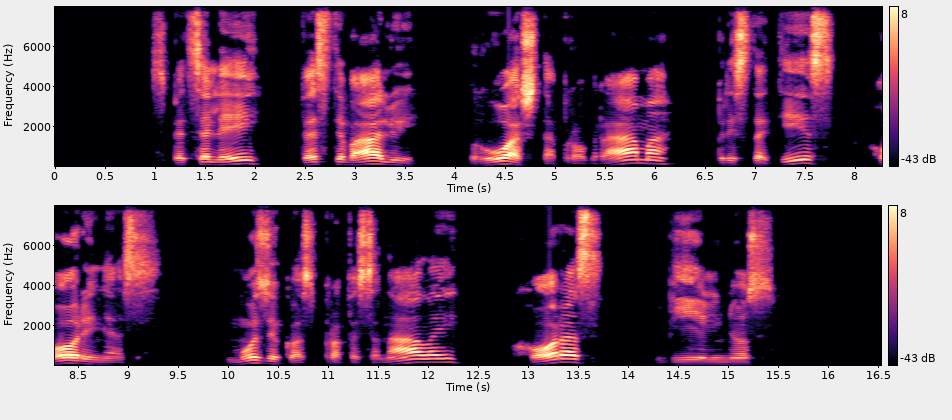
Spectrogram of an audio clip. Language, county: Lithuanian, Kaunas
